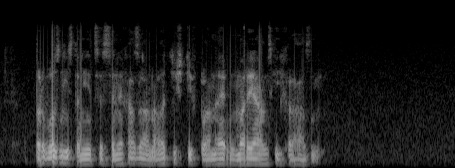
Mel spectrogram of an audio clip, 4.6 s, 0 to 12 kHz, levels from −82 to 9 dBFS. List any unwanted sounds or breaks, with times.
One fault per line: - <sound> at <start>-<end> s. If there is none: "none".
none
